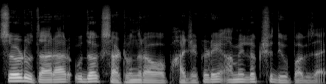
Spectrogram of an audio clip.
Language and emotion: Goan Konkani, neutral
